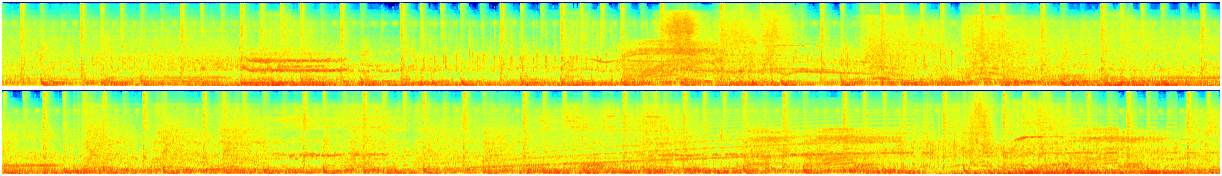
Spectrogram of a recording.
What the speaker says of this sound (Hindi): हमारे सुपर बाइकर्स अपने स्टंट्स के साथ ऑलरेडी चालू हो चुके हैं और ये इधर उन्होंने मारी एक बड़ी विल्ली।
